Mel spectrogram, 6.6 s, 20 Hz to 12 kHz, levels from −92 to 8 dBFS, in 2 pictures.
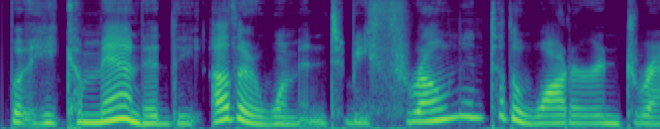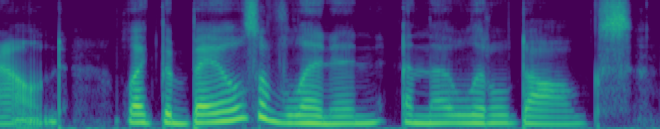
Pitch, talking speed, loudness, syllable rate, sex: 215 Hz, 210 wpm, -19 LUFS, 5.3 syllables/s, female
